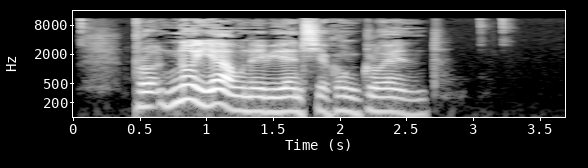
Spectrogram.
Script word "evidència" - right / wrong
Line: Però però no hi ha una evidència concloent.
right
